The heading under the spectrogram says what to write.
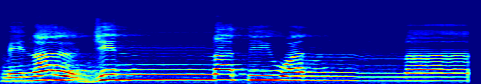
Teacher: nun yang bertasdid harus dibaca gunnah, dengung ya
